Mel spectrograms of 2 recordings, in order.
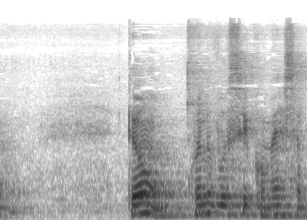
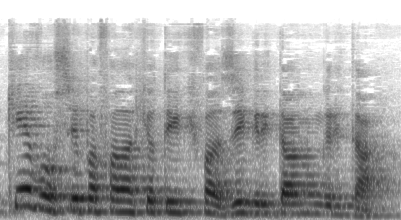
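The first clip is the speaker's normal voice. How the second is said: put-on indignant old lady; 5 semitones higher, 5 dB louder than usual. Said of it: "parou e falou".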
